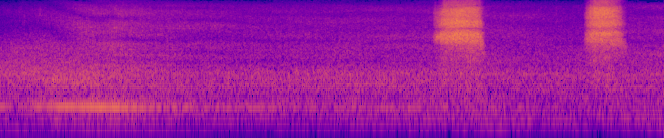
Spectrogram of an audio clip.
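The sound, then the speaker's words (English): Steady street traffic noise with a low engine rumble swelling and fading early on as a bus passes, followed by two short, bright hissing bursts a second or so apart. “Oh, all the traffic's drowning it out.”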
